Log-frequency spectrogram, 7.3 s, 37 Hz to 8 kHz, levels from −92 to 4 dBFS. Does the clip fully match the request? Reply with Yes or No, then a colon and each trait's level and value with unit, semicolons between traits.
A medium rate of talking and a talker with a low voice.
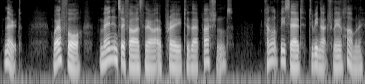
Yes: average, 180 wpm; low, 125 Hz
